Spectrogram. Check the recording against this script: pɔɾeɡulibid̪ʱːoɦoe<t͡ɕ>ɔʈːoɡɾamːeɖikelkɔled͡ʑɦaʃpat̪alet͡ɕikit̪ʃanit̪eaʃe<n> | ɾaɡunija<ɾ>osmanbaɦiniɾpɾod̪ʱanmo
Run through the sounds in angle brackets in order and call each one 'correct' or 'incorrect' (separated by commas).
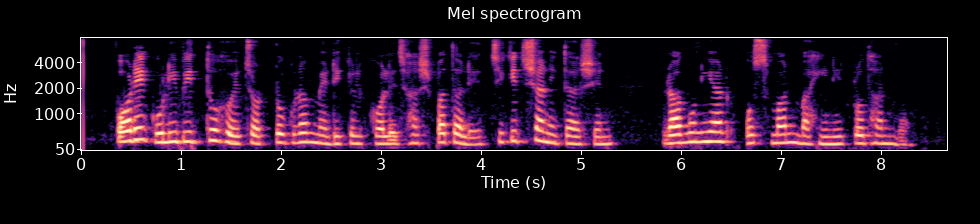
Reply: correct, correct, correct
